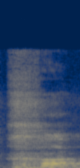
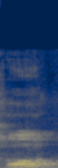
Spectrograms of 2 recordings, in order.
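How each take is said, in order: First: خا with a throaty, phlegmy scrape; wrong kha. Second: خا clean and breathy, no phlegmy scrape; smooth خا with only air friction; correct kha. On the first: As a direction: grate خا from the throat like clearing phlegm. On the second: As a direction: correct خا without rasp. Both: Shown as a demonstration. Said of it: "دو آواز نکالوں گا".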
